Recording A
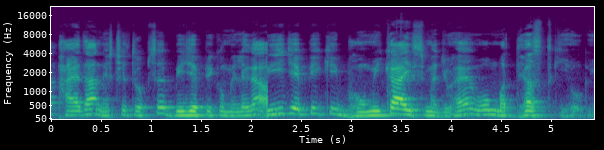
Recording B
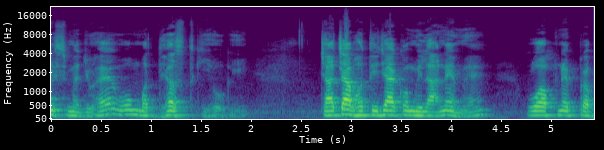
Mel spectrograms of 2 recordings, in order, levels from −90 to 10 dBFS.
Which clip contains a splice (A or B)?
A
